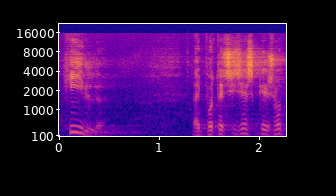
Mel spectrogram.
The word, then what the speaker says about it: hil: En el sur del país decimos hil, sin H, pero en el norte del país todavía pronuncian la H, hil.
